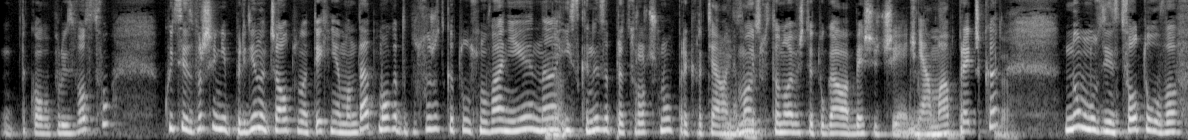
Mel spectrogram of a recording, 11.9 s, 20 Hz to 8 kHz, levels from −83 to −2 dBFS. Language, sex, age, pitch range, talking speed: Bulgarian, female, 30-49, 185-240 Hz, 150 wpm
